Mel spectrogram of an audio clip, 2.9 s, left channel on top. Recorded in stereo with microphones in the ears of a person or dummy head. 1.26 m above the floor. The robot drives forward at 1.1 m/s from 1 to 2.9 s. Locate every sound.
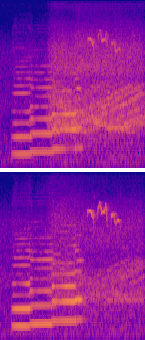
0.2 s a flute: 80° right, 1.7 m; by 1.6 s 60° right (ahead or behind), 1.9 m
1.7 s a bird: 50° right (ahead or behind), 4.5 m; by 2.5 s 55° right (ahead or behind), 4 m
